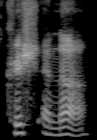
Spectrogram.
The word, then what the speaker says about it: Krishna: as i'm saying to say the word krishna two syllables the two syllables kris and na is so powerful that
